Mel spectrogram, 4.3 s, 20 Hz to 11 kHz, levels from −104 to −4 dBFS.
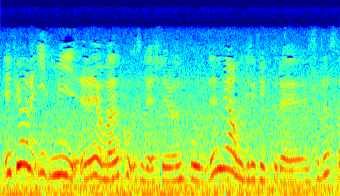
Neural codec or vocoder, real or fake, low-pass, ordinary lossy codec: none; real; 9.9 kHz; AAC, 32 kbps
